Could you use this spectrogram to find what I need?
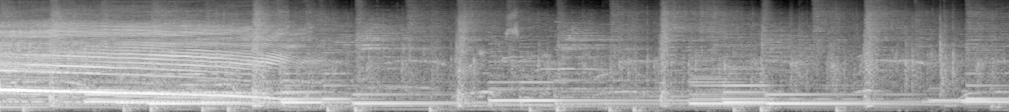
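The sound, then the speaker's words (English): A church audience claps in quick, uneven bursts and shouts in victory; a long, loud cry slides downward in pitch at the start, while steady sustained musical tones hold underneath. “Ladies and gentlemen, with a hand clap and a shout of victory, join me.”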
